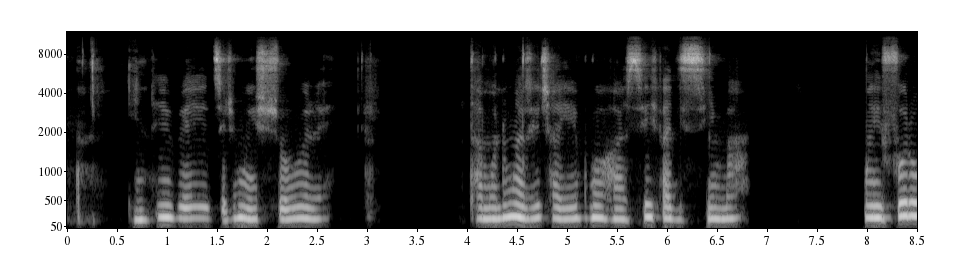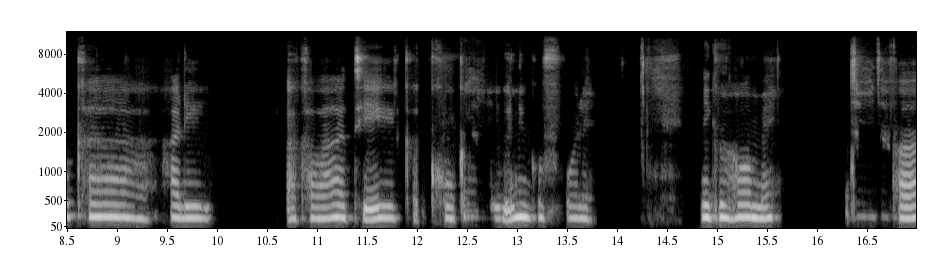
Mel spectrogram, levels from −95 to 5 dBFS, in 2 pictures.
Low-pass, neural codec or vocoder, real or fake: 10.8 kHz; none; real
